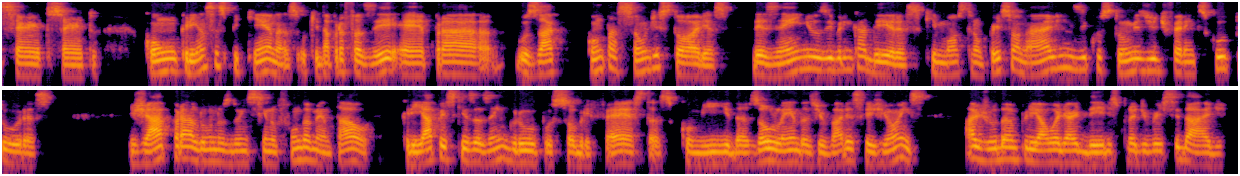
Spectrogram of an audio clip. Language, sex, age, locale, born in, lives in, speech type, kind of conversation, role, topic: Portuguese, male, 30-34, pt-BR, Brazil, Spain, read, expert-assistant, expert, Por que é importante discutir diversidade cultural nas escolas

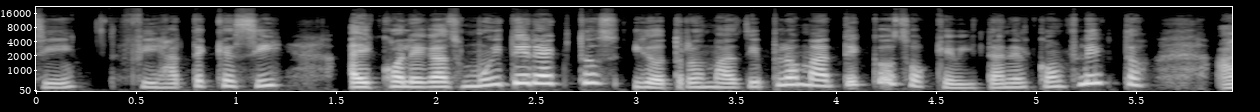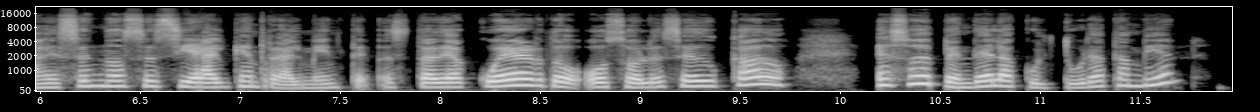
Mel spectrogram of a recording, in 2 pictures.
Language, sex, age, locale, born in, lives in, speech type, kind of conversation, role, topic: Spanish, female, 50-54, es-CO, Colombia, United States, read, expert-assistant, asker, ¿Qué puedo hacer para entender mejor las costumbres de otras culturas en mi día a día?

